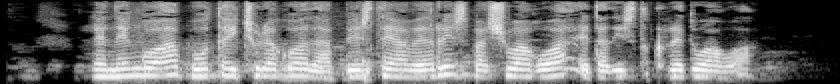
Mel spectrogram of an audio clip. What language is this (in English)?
Basque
